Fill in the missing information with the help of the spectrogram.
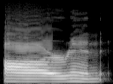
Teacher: you have to link it in to the next word not our in don't add an H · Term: linking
